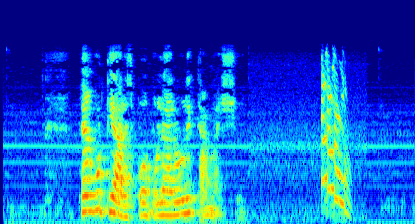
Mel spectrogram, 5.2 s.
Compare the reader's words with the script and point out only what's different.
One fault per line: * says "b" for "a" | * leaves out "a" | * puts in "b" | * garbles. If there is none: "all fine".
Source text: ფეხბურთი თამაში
* puts in "არის პოპულარული"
